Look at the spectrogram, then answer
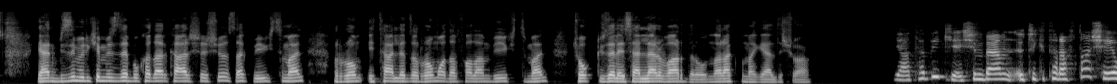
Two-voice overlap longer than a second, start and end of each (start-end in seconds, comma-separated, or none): none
